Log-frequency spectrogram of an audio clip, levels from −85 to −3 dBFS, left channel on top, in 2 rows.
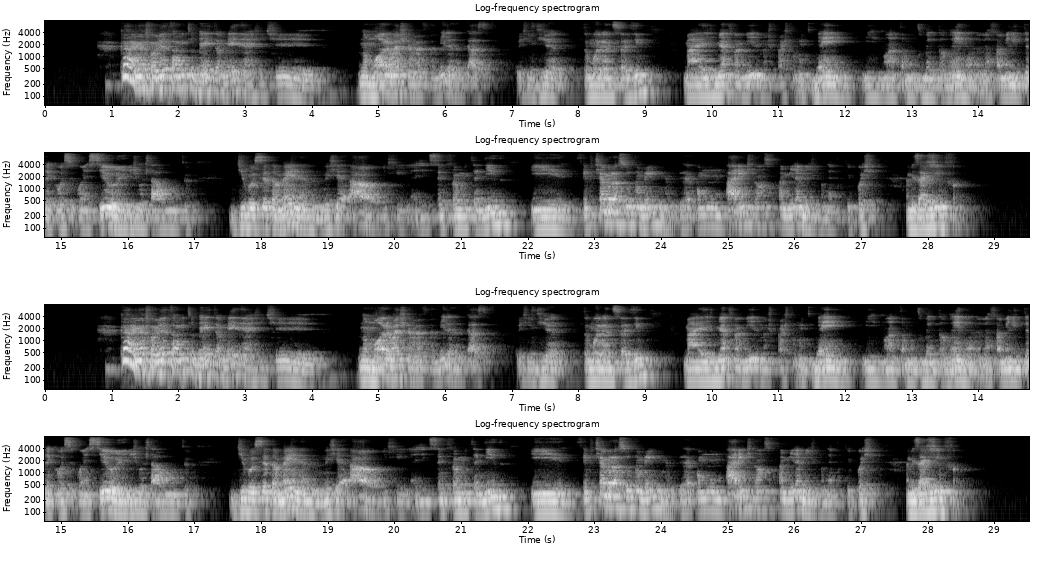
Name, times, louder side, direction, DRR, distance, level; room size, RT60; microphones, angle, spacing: voice 1, 0.9-4.2 4.7-6.5 7.1-7.7 8.1-9.0 9.6-16.9 17.5-21.7 22.0-26.6 27.0-27.2 27.7-28.4, right 1 dB, ahead, -3 dB, 1.1 m, -22 dB
8.4 x 3.2 x 3.7 m, 0.70 s
head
